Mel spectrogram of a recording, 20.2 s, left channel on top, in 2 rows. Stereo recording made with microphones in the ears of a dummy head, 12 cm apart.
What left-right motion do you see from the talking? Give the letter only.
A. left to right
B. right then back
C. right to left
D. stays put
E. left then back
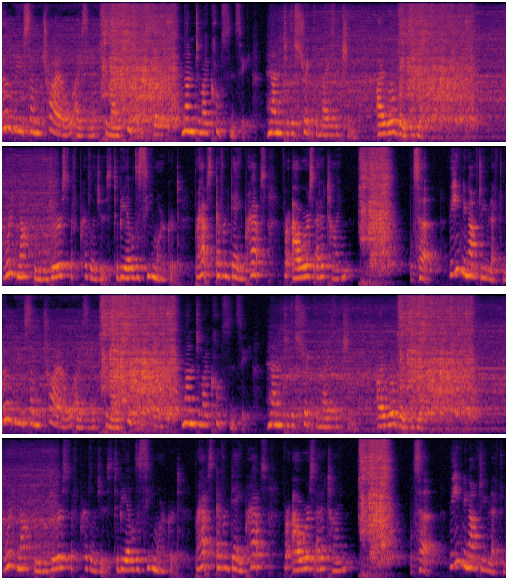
D.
